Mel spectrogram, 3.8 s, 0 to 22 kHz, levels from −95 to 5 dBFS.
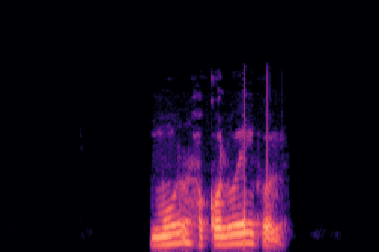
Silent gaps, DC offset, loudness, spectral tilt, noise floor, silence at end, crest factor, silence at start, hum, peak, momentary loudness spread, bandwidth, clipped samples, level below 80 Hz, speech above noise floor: none; under 0.1%; -18 LUFS; -10.5 dB/octave; under -90 dBFS; 0.95 s; 18 dB; 1.5 s; none; -2 dBFS; 9 LU; 6.6 kHz; under 0.1%; -60 dBFS; over 73 dB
